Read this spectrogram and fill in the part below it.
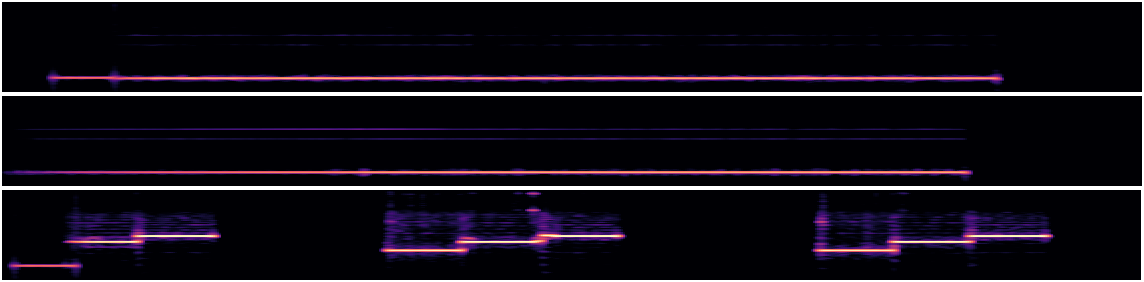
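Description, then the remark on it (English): A steady electronic telephone line tone drones for several seconds, pauses, and resumes, then gives way to short bursts of rising three-note tone sequences, like an intercept signal, heard clearly with no voices, playing down the line after a dialed phone number picked up. “Some of the numbers picked up, but with strange tones playing down the line, as you can hear in these next two recordings.”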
